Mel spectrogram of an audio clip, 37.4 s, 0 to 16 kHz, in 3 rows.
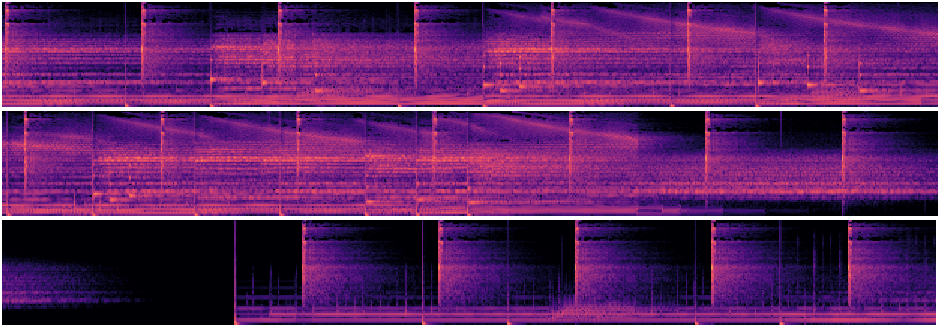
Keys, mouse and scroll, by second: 1.0 middle click, 1.4 ctrl+s, 1.7 scroll down 2, 1.9 middle drag, 2.1-2.5 scroll up 2, 2.2 alt+a, 2.5-3.3 middle drag, 3.3-3.7 scroll up 2, 3.8-7.0 middle drag, 7.0 click, 7.3 scroll down 2, 7.5 middle click, 7.7-8.4 scroll up 2, 9.5 click, 11.1-14.1 shift+drag, 15.9 alt+a, 16.1 scroll down 2, 16.3 middle click, 16.9-17.5 scroll up 1, 17.5-18.8 shift+middle drag, 18.8-21.9 shift+drag, 22.6 click, 23.2 scroll down 2, 23.3-25.2 middle drag, 25.2 click, 26.6-29.2 drag, 29.2-29.5 scroll up 2, 29.5 scroll down 1, 29.6-31.8 middle drag, 31.8-32.9 drag, 32.9 KP_9, 34.5-37.4 drag.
